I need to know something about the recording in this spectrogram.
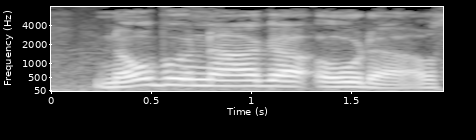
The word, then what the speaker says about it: Nobunaga: the summer melon event with um Oda Incognito obanaga Oda no how the do you say her name Nobunaga Oda I was like how the [ __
